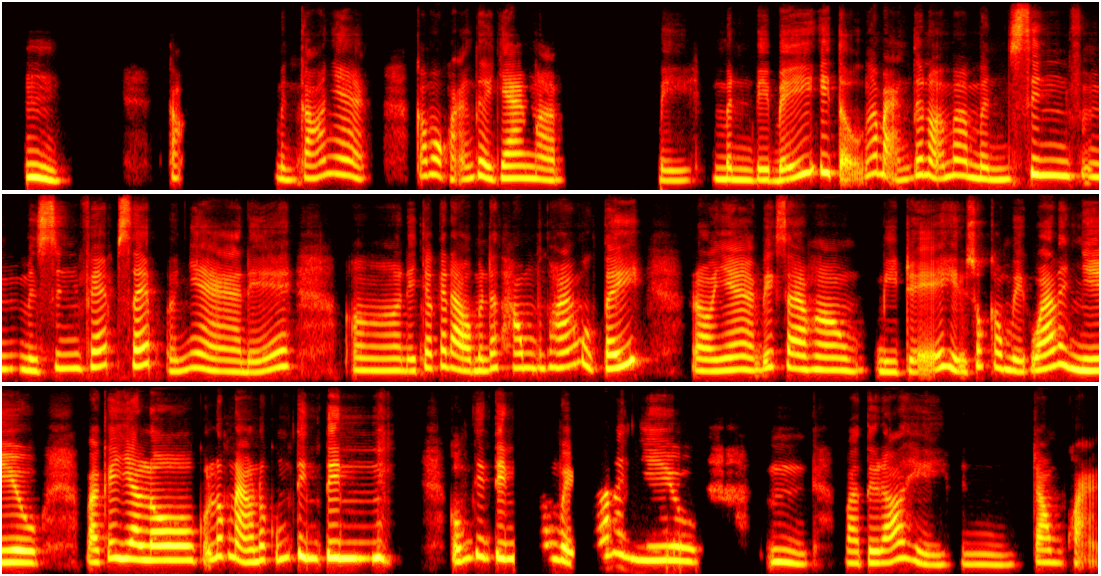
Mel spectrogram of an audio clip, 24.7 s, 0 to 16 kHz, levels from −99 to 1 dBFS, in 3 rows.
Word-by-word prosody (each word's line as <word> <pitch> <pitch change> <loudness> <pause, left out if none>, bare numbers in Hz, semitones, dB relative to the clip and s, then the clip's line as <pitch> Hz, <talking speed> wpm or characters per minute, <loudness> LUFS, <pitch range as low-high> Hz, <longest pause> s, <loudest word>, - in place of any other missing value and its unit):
Ừm. 245 -6 +2 0.8
Co - - -9 0.7
mình 220 -3 -7
có 240 +2 -4
nha, 300 -6 -4 0.4
có 285 - -6
một 300 -2 -1
khoảng 220 +2 -6
thời 255 -5 0
gian 240 0 +1
mà 210 -3 -2 0.8
bị 195 0 -8
mình 215 -2 -2
bị 205 -1 -1
bí 240 - 0
ý 350 - +4
tưởng - - -3
á 330 +3 -4
bạn 220 -8 -4
tới 305 - -2
nỗi 255 -5 -2
mà 290 0 -2
mình 220 -3 -1
xin 295 +2 +1
ph 280 - -15 0.3
mình 230 -2 0
xin 275 +4 -3
phép 305 +4 -1
sếp 350 +1 0
ở 220 - -7
nhà 230 -4 -2
để, 250 +10 -2 0.4
ờ, 235 -1 -3
để 225 0 -3
cho 285 +4 -3
cái 315 - -2
đầu 250 -5 +3
mình 230 0 -2
nó 280 - -1
thông 280 -1 -2
thoáng 295 +5 -1
một 325 -6 -2
tí, 290 +9 +5 0.4
rồi 225 -1 0
nha, 245 +1 +1
biết 300 +5 -4
sao 275 -4 +2
hông? 240 -2 0
Bị 205 -2 -4
trễ 225 +5 -1
hiệu 235 -7 0
suất 310 +9 -5
công 280 -3 -2
việc 225 -3 0
quá 265 +5 +3
là 350 - +1
nhiều, 235 -3 +5 0.3
và 240 - +2
cái 320 +5 +2
Zalo 280 -2 +7
của 280 - -8
lúc 355 +1 0
nào 265 -7 +4
nó 275 +2 +1
cũng 305 +3 -4
tinh 320 -4 +6
tinh, 315 -1 +6 0.6
cũng 255 +5 0
tinh 345 -3 +1
tinh 310 -3 +4 0.2
công 290 +1 -6
việc 255 -5 +4
quá 330 +4 -3
là 400 - -1
nhiều. 275 -3 +2 0.5
Ừm, 235 -4 -1 0.3
và 225 -1 -3
từ 225 +1 0
đó 270 +7 +1
thì, 195 -6 -5
ừm, 195 -1 -8
trong 235 -1 -2
khoảng - - -6
255 Hz, 200 wpm, -23 LUFS, 225-295 Hz, 0.8 s, Zalo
